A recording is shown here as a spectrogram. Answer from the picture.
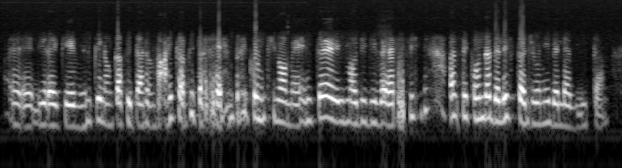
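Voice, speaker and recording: Noticeable background noise sits under a woman's medium-pitched voice. She keeps a moderate pace and fairly even intonation. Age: 50s. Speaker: cloistered nun. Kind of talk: testimony. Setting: phone call. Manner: halting.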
